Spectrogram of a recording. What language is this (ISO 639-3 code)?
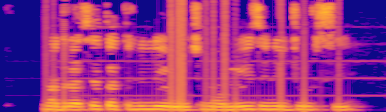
pus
